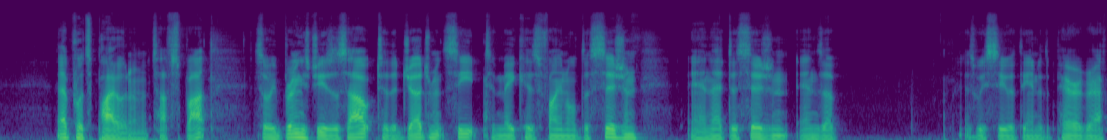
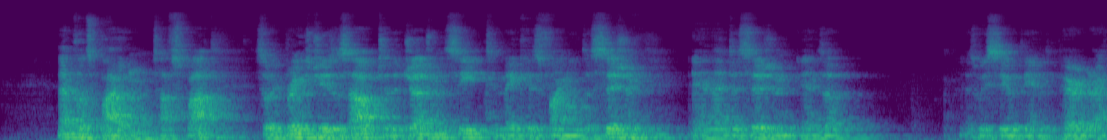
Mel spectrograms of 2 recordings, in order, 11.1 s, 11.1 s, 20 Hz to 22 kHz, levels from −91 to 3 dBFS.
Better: first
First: none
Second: off-mic speech; far // room echo; noticeable; dies away in 0.8 s

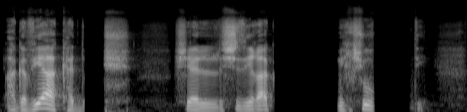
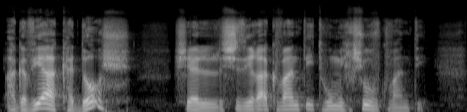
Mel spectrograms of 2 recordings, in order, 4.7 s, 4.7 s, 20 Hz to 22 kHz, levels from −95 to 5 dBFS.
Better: second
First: audio cutting out; at 1 s, at 2.5 s for 0.5 s and at 3.5 s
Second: none

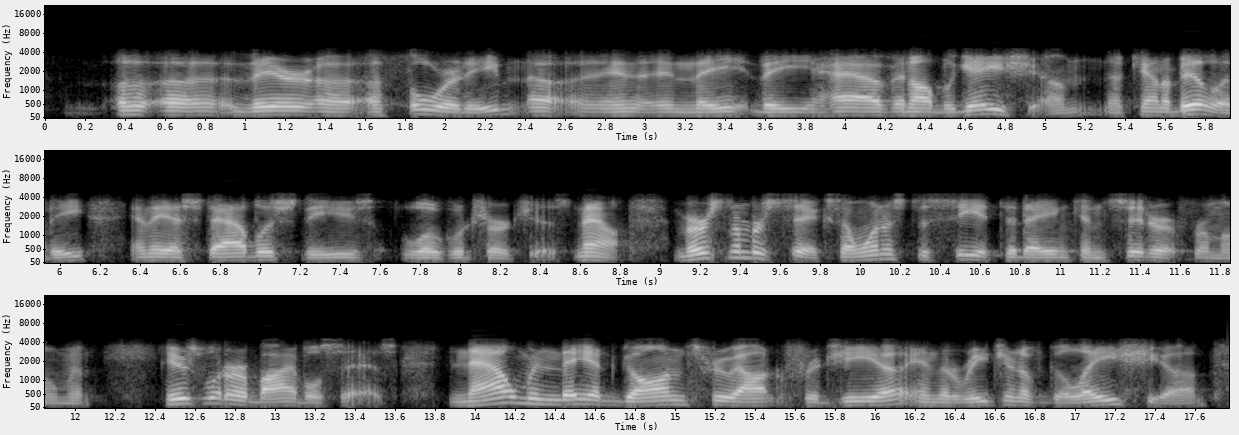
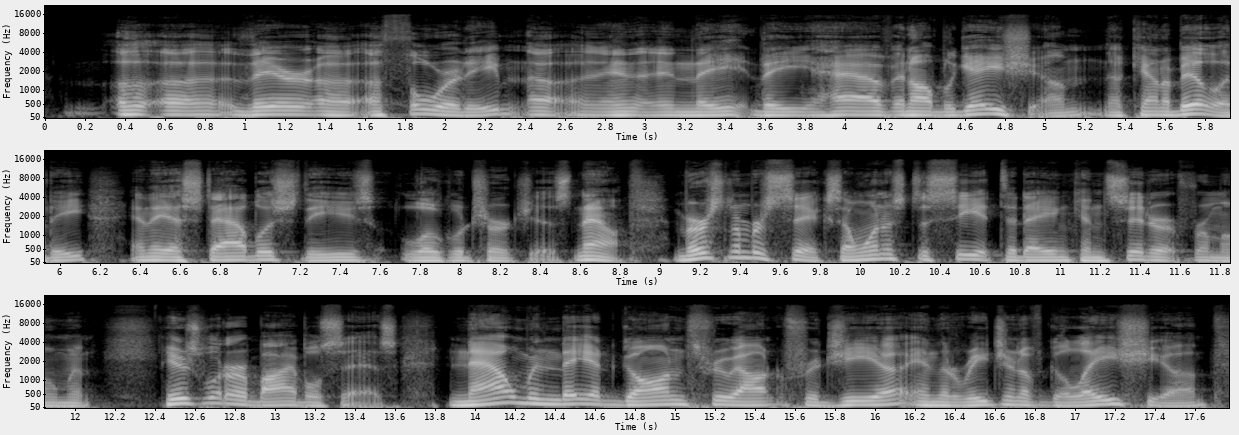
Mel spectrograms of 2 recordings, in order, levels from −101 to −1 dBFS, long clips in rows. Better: second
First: phone-call audio; nothing above 3.5 kHz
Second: none

